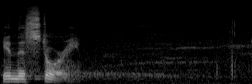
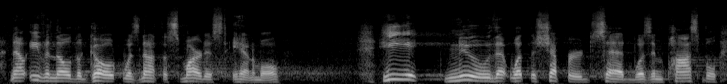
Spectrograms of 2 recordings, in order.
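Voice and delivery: ordinary delivery

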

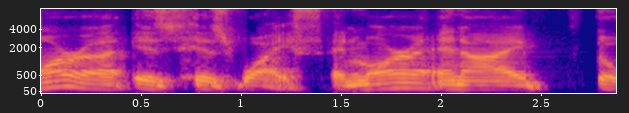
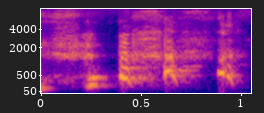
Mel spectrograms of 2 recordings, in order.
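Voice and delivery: laugh. Real, not acted. Laughs at the proposal.

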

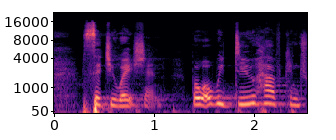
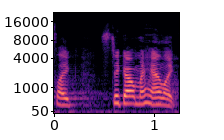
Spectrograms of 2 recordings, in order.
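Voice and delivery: ordinary talk, nothing marked

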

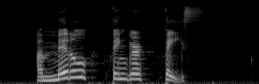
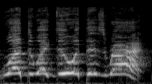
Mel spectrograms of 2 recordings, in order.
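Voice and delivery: very high, loud panicked shout; panicked cry; 7 dB louder than usual. Retold or imitated. She shouts to the manager holding the moving rat, high panic. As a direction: beg for help in panic.

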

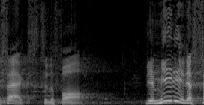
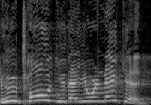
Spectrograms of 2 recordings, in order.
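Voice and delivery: higher, louder demanding question; a touch of stern God; 13 semitones higher, 7 dB louder than usual. Acted. God demands of Adam, higher and louder. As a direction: confront him, higher and louder.

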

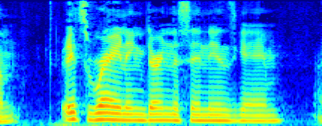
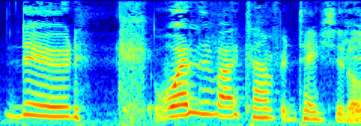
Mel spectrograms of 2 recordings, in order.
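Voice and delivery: indignant protest; 9 semitones higher, 3 dB louder than usual. Real, not acted.

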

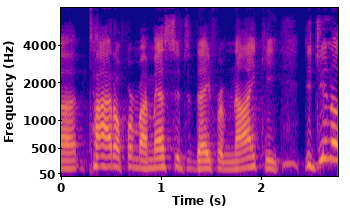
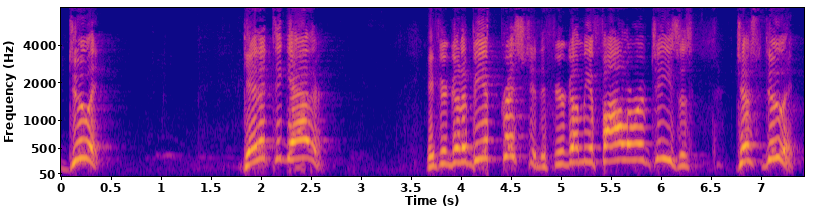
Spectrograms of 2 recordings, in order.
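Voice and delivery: higher, punchy no-nonsense voice; blunt James; 7 semitones higher, faster than usual. Retold or imitated. Pastor voicing James telling Christians to get it together, blunt. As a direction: lay it on the line like Mister Practical. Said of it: "the theme of the book is basically".

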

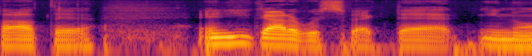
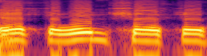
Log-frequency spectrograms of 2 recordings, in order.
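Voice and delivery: loud high shouting into a cup; screaming into a glass; 7 semitones higher, 15 dB louder than usual. Pretend. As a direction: yell it into the glass like a mic. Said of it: "you're screaming into that glass".

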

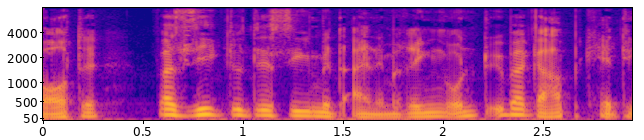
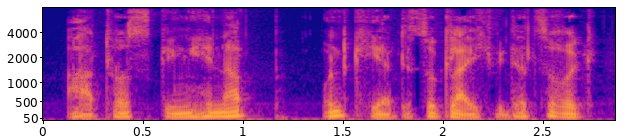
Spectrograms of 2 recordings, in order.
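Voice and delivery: usual speaking voice

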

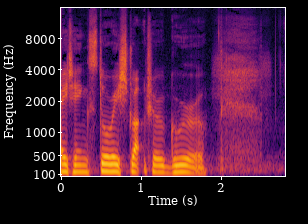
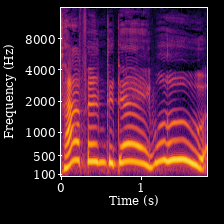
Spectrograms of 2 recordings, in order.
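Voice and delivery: excited whoop; 14 semitones higher, slower than usual. Real, not acted. Host telling listeners about her new house, excited whoop. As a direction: pitch shooting way up, gleeful cheer. Just signed to buy house.

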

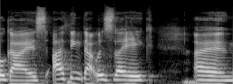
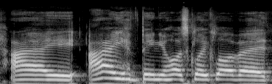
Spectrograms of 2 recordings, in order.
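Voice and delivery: ordinary delivery

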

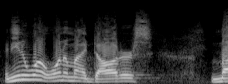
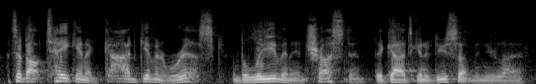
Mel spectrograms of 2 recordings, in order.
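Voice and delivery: normal talking voice

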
